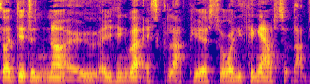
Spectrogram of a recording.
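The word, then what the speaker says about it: Asclepius: you can't say his name his name is escalapius i'll say that again escalapius now this particular dragon uh he has his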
